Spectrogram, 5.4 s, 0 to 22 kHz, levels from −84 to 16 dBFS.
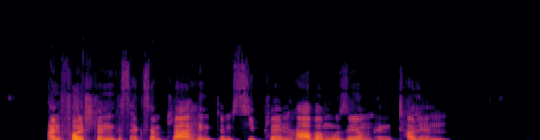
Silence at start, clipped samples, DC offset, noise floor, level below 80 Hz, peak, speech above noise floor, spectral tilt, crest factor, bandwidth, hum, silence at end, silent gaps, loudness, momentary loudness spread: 0.45 s; under 0.1%; under 0.1%; -82 dBFS; -66 dBFS; -2 dBFS; 58 dB; -6 dB/octave; 22 dB; 13 kHz; none; 0.95 s; none; -24 LUFS; 14 LU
